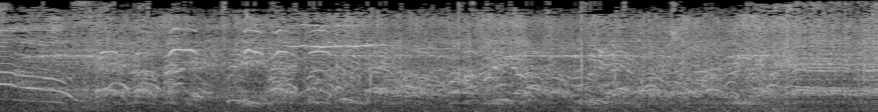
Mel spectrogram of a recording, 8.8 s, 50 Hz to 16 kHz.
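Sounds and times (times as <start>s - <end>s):
crowd booing and shouting at a military parade in Madrid: 0.0s - 8.7s.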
